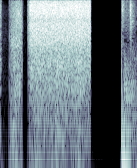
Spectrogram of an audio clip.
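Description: A break in a techno track: a short blip, then a burst of white-noise static lasting about a second that cuts off suddenly, a moment of silence, and the kick-drum beat coming back in near the end.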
